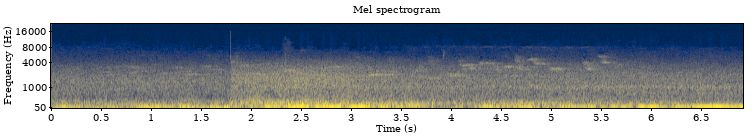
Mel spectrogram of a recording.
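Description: A few short bird chirps about four to five seconds in, over a steady low rumble and hiss.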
